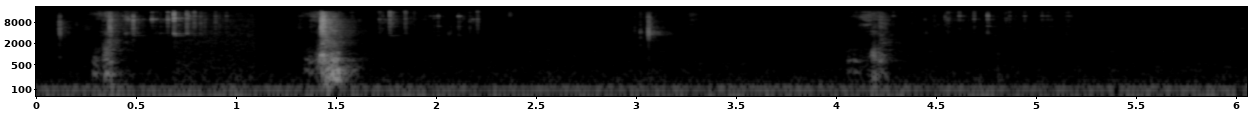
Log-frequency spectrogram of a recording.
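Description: Yorkshire terrier sneezing in a few short, sharp bursts, the loudest about a second and a half in, with the metal tags on its collar jingling.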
